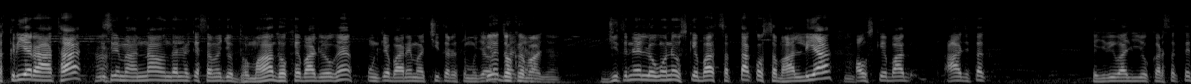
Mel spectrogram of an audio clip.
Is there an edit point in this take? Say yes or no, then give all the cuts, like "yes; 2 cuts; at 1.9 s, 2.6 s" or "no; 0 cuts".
no; 0 cuts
